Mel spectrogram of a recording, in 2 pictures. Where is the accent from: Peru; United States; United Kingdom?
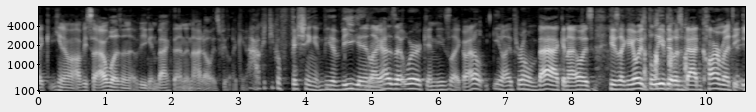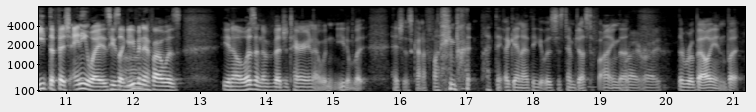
United States; Iowa; I grew up in Iowa. I worked on race cars, and I'm a NASCAR driver.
